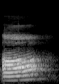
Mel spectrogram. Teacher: तो विव्रत के अंतर्गत आता है हमारा आ। यदि हम लोग बोलते हैं आ तो हमारा मुंह जो है वो पूरी तरीके से खुल जाता है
